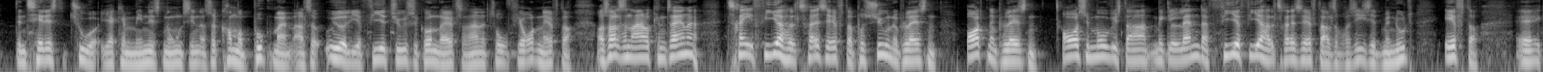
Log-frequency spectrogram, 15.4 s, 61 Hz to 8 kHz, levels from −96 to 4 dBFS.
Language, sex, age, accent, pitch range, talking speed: Danish, male, 30-49, native, 115-155 Hz, 170 wpm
